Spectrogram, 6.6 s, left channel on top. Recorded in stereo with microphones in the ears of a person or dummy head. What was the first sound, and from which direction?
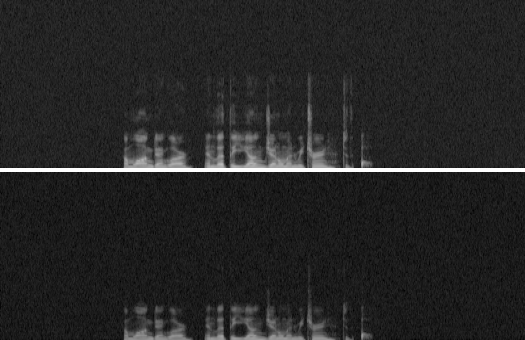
A man speaking, 40° left (ahead or behind).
